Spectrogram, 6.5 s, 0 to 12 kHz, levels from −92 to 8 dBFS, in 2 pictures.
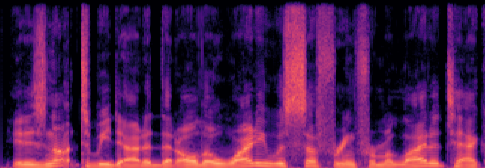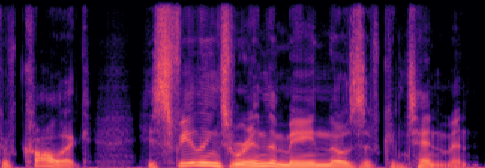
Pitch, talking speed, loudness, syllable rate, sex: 145 Hz, 240 wpm, -17 LUFS, 6.3 syllables/s, male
